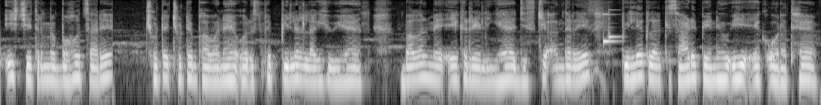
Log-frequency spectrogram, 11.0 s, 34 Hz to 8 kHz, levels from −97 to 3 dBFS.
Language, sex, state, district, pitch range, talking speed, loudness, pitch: Hindi, male, Jharkhand, Palamu, 125-140 Hz, 175 wpm, -14 LUFS, 130 Hz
